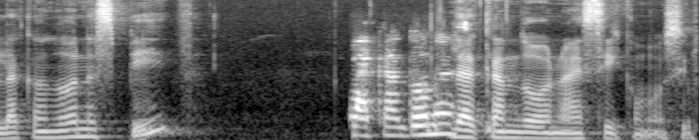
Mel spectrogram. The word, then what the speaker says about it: Lacandona: ¿Cómo lo vas a pronunciar? La Candón Speed. La Candona.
